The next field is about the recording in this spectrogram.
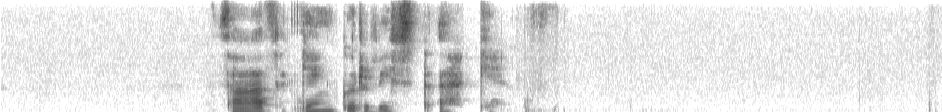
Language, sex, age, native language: Icelandic, female, 40-49, Icelandic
